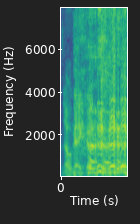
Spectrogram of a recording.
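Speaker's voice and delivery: laughs through okay good; amused, laughing it off. Real, not acted. Host laughing at his guest's joke, amused.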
